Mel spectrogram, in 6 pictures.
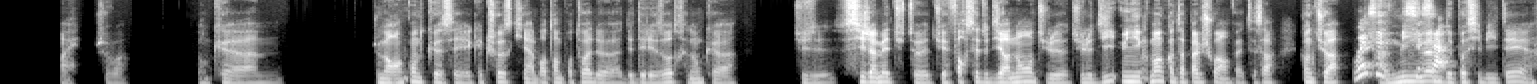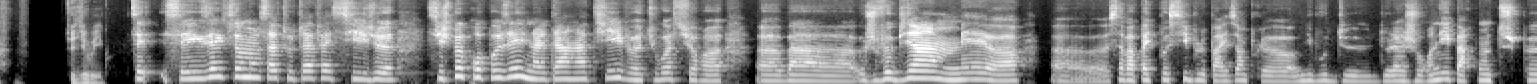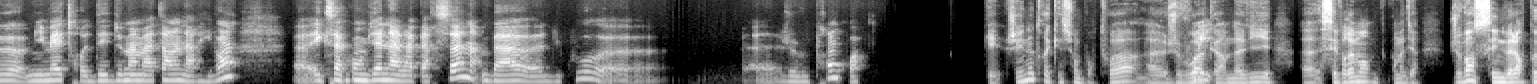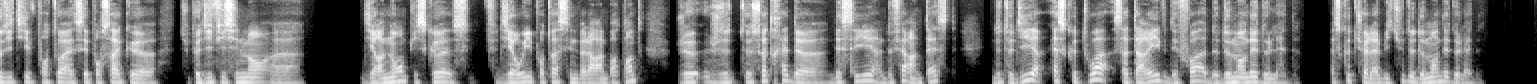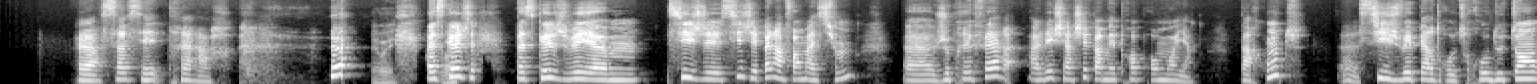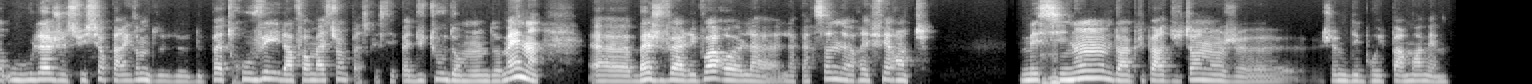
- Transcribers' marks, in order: stressed: "minimum"; chuckle; chuckle; "contre" said as "conte"
- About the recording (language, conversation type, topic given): French, advice, Comment puis-je refuser des demandes au travail sans avoir peur de déplaire ?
